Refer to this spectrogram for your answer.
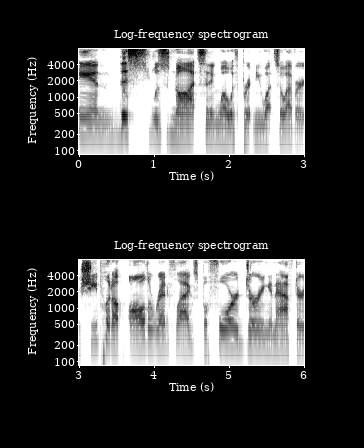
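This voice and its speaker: Recorded with a dry, close sound and no echo, a woman with an American accent uses a normal speaking voice with ordinary pitch variation. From Massachusetts. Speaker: podcast host. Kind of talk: casual chat.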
